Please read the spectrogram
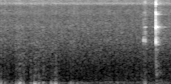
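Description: Near silence: faint soft sounds of a paintbrush stirring watercolour paint in a palette well, with a light tick near the end.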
